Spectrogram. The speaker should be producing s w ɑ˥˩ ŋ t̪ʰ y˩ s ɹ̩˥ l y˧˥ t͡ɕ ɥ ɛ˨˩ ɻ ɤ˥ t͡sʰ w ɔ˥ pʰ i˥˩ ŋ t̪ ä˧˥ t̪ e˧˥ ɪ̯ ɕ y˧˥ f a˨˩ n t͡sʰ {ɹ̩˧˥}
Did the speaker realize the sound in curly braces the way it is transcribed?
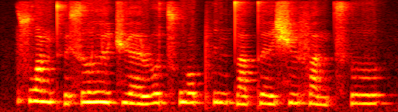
no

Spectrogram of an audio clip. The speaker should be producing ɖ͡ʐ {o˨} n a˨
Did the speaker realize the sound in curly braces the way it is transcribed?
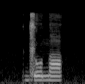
yes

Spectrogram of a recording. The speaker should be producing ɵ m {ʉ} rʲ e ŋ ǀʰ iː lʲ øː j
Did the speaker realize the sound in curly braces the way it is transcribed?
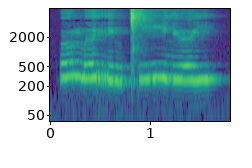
no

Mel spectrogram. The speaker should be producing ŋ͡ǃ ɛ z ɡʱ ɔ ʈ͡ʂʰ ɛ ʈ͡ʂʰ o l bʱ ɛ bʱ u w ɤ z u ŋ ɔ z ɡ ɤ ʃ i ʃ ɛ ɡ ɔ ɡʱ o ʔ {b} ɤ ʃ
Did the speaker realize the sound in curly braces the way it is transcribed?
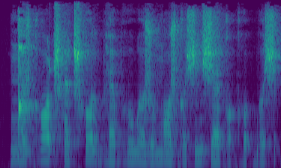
yes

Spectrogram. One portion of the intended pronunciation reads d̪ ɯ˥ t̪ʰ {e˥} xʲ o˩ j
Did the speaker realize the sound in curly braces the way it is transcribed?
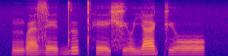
no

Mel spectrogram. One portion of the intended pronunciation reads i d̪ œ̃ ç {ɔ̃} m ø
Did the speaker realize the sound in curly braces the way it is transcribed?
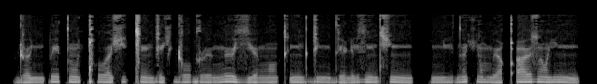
yes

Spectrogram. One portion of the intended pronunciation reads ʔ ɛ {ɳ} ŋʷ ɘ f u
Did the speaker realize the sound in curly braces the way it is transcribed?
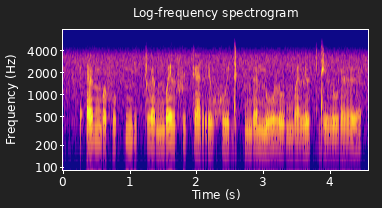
yes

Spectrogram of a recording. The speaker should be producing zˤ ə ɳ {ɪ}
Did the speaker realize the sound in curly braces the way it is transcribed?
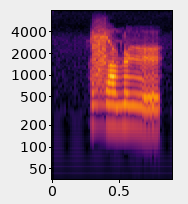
no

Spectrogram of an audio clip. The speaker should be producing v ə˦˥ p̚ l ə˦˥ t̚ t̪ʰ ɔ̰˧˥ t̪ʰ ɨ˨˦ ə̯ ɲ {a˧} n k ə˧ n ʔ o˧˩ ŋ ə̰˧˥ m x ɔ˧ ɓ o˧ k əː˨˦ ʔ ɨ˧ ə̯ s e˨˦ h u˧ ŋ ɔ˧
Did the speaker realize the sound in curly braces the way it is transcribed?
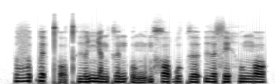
yes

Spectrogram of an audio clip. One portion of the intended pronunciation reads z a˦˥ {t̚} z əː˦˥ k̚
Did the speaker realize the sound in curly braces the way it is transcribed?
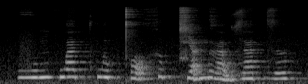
yes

